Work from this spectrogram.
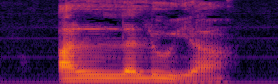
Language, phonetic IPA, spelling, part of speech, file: Polish, [ˌalːɛˈluja], alleluja, interjection, Pl-alleluja.ogg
